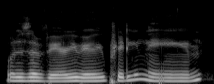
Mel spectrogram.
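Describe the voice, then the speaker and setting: A woman's voice: low-pitched, moderate pace, mellow, clear, resonant tone. An American woman hosting her podcast, chatting casually and upbeat with a guest. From United States. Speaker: podcast host. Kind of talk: casual interview chat.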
